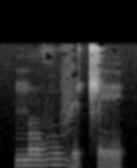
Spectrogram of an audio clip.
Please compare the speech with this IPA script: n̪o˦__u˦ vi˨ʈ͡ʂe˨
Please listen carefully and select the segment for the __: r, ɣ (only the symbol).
ɣ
